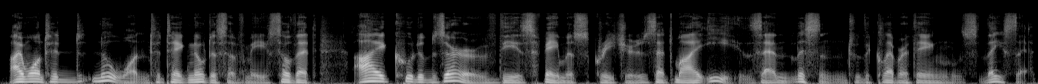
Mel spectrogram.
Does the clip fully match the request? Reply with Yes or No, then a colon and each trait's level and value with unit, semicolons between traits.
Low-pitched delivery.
Yes: very low, 95 Hz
